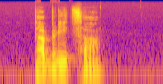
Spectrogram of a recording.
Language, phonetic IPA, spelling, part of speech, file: Polish, [taˈblʲit͡sa], tablica, noun, Pl-tablica.ogg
